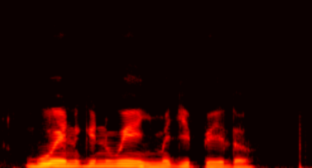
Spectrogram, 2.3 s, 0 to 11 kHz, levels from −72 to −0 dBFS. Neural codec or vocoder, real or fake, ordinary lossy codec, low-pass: none; real; none; none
